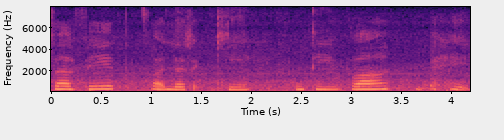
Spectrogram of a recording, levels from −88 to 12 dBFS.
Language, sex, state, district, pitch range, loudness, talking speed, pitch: Hindi, female, Madhya Pradesh, Dhar, 250-275 Hz, -17 LUFS, 70 wpm, 260 Hz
